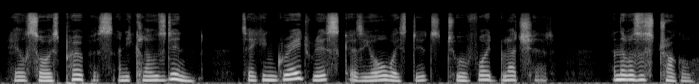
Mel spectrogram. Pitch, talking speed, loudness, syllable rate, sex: 195 Hz, 195 wpm, -19 LUFS, 5.4 syllables/s, female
